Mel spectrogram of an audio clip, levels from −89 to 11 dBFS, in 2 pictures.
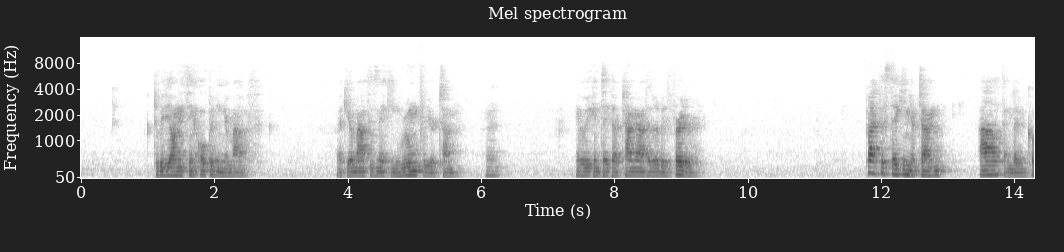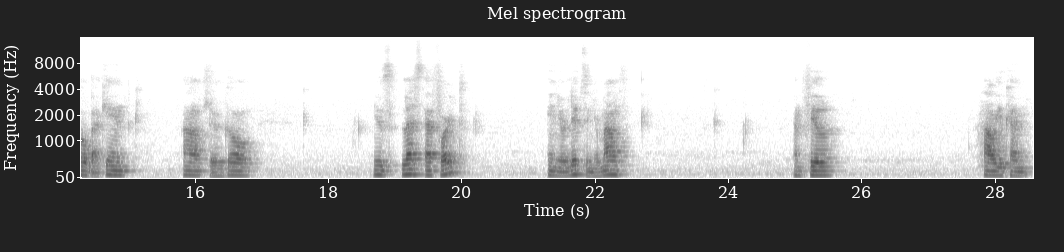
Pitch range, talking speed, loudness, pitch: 95-110 Hz, 120 wpm, -32 LUFS, 105 Hz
